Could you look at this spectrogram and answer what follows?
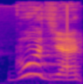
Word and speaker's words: ngoja: Ngoja means to wait. So I can use it like "Ngoja kidogo" to say "wait a bit". The N sound at the beginning is almost inaudible.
